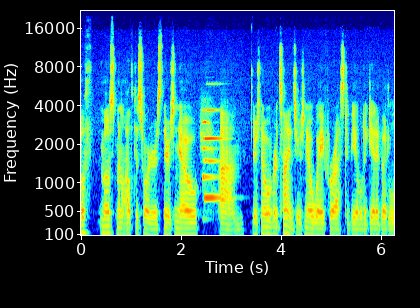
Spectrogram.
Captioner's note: computer chimes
